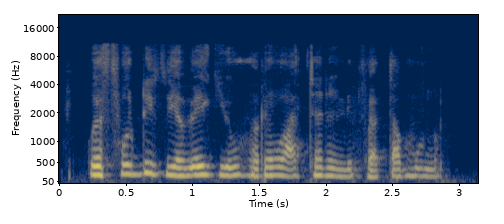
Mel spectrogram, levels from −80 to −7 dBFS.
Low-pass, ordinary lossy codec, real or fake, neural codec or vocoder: 10.8 kHz; none; fake; codec, 24 kHz, 1.5 kbps, HILCodec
